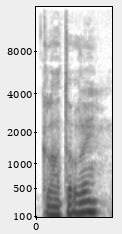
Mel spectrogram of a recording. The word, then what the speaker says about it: Klatovy: Wie spricht man es aus? – Klatovy, ja. – Ja, fast richtig.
